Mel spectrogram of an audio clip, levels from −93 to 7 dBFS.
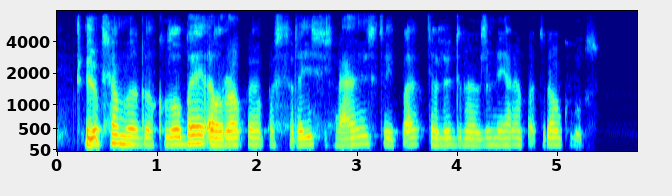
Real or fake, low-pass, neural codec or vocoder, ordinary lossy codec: fake; 7.2 kHz; codec, 24 kHz, 1.5 kbps, HILCodec; Opus, 64 kbps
